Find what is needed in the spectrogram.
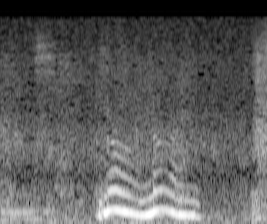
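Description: A short wordless vocal sound from a person's voice, under a second long, its pitch rising and falling twice.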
